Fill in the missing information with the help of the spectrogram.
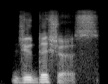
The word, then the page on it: judicious: British English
